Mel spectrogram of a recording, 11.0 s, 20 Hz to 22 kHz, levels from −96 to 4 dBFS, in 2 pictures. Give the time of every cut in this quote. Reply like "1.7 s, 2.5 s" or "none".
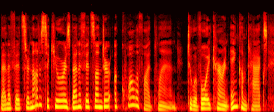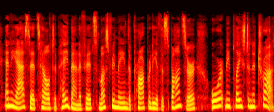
none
